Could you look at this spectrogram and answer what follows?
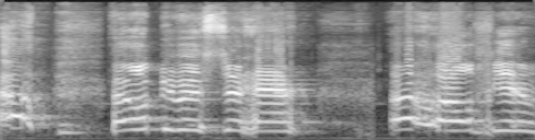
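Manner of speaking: acted crying, tearful sobbing voice. Playing a panicking character between tears, pointing: crying in character. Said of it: "between tears".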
